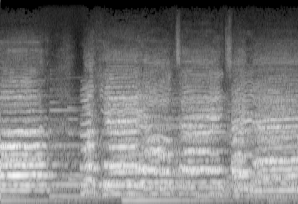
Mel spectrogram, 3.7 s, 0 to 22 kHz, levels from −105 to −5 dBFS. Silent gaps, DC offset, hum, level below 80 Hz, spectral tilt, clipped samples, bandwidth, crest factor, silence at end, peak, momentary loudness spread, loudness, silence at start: none; under 0.1%; none; -48 dBFS; -4 dB/octave; under 0.1%; 12.5 kHz; 18 dB; 0 s; 0 dBFS; 8 LU; -18 LUFS; 0 s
